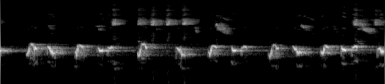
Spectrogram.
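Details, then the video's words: Steady run of liquid, bouncy notes from a yellow-vented bulbul, each burst a quick slurred pair repeated without pause, with faint high squeaks overhead. "Yellow Vanted bulbul trucuk"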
